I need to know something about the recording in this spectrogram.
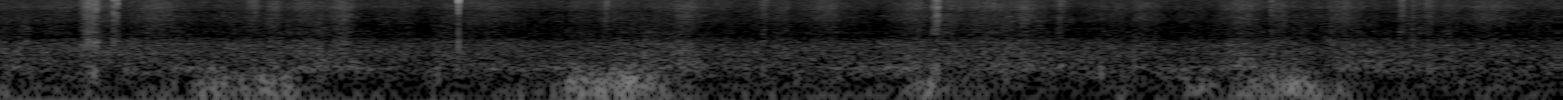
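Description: Footsteps thud on stone paving.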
